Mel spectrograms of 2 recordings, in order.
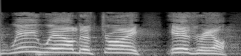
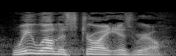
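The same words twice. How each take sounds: First: Louder, slow, drawn-out threat; hammed-up declaration of war; mock menacing threat. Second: Said in the usual way. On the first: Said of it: "And then the next day he says". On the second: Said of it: "when he said this, and I read it".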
